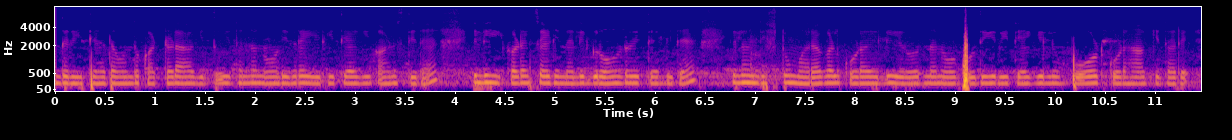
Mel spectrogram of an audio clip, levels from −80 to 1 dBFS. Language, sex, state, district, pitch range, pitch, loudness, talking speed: Kannada, female, Karnataka, Gulbarga, 190-200 Hz, 195 Hz, -28 LUFS, 155 wpm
